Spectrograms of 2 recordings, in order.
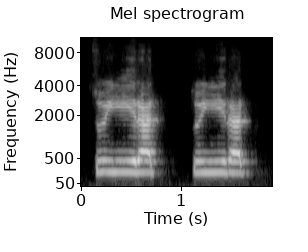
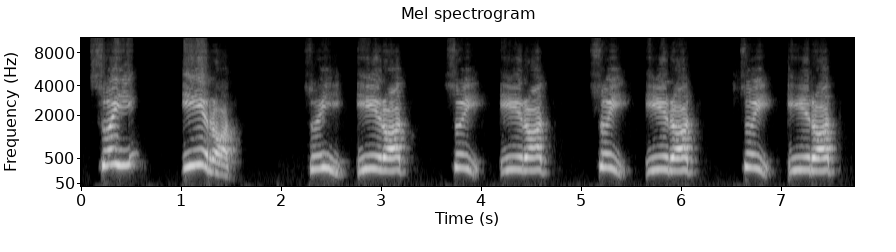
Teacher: मतलब एक ई की आवाज नहीं आती, जबकि दो आवाज आनी चाहिए। शद्दा का मतलब ही दो आवाज।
